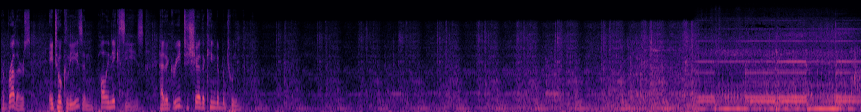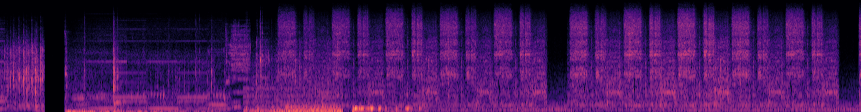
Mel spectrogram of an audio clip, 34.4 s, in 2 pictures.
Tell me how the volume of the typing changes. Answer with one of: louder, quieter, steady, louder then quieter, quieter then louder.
quieter then louder.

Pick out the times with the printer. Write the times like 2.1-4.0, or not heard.
0.0-17.4, 18.6-34.4.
